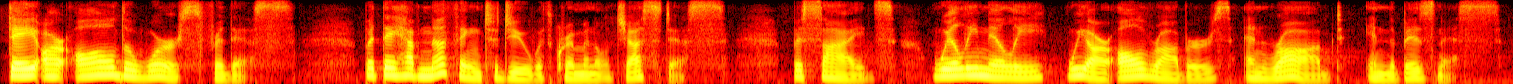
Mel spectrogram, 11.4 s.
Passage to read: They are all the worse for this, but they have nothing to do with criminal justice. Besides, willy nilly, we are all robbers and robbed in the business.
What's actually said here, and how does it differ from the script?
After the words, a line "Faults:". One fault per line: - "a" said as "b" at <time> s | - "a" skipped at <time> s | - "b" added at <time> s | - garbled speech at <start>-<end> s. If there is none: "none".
They are all the worse for this, but they have nothing to do with criminal justice. Besides, willy nilly, we are all robbers and robbed in the business.
Faults:
none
